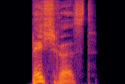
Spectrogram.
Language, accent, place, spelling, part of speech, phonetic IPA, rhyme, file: German, Germany, Berlin, bechrest, verb, [ˈbɛçʁəst], -ɛçʁəst, De-bechrest.ogg
- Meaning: second-person singular subjunctive I of bechern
